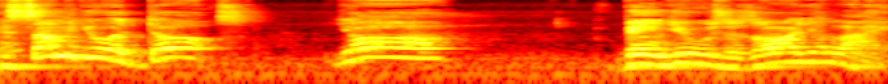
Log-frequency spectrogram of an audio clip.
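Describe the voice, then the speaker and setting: Audible room echo surrounds a man with a high pitch and a dark, mellow tone. He speaks at a fairly slow pace with very wide pitch swings. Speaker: YouTube talk show host. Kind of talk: casual monologue. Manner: animated.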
